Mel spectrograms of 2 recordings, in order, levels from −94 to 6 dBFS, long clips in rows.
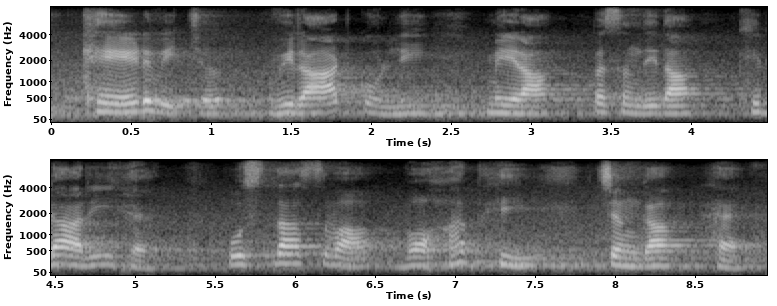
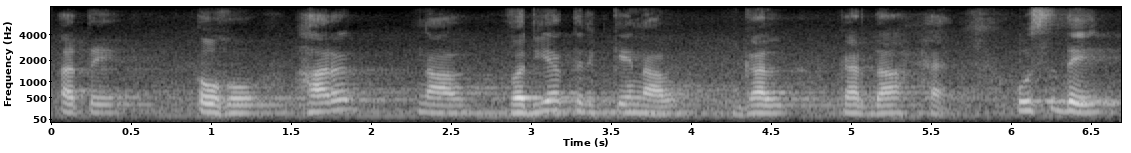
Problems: background sounds at intervals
